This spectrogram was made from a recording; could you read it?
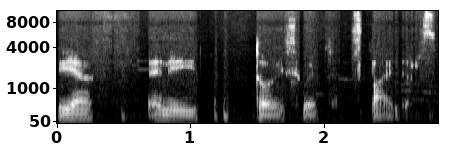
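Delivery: quiet, hushed, low voice. Asking a question once everybody is going outside: low voice. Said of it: "ask in a low voice".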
